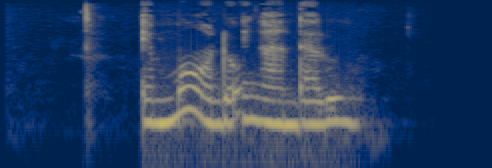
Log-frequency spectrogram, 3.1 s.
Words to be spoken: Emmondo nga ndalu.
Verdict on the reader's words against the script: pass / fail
pass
